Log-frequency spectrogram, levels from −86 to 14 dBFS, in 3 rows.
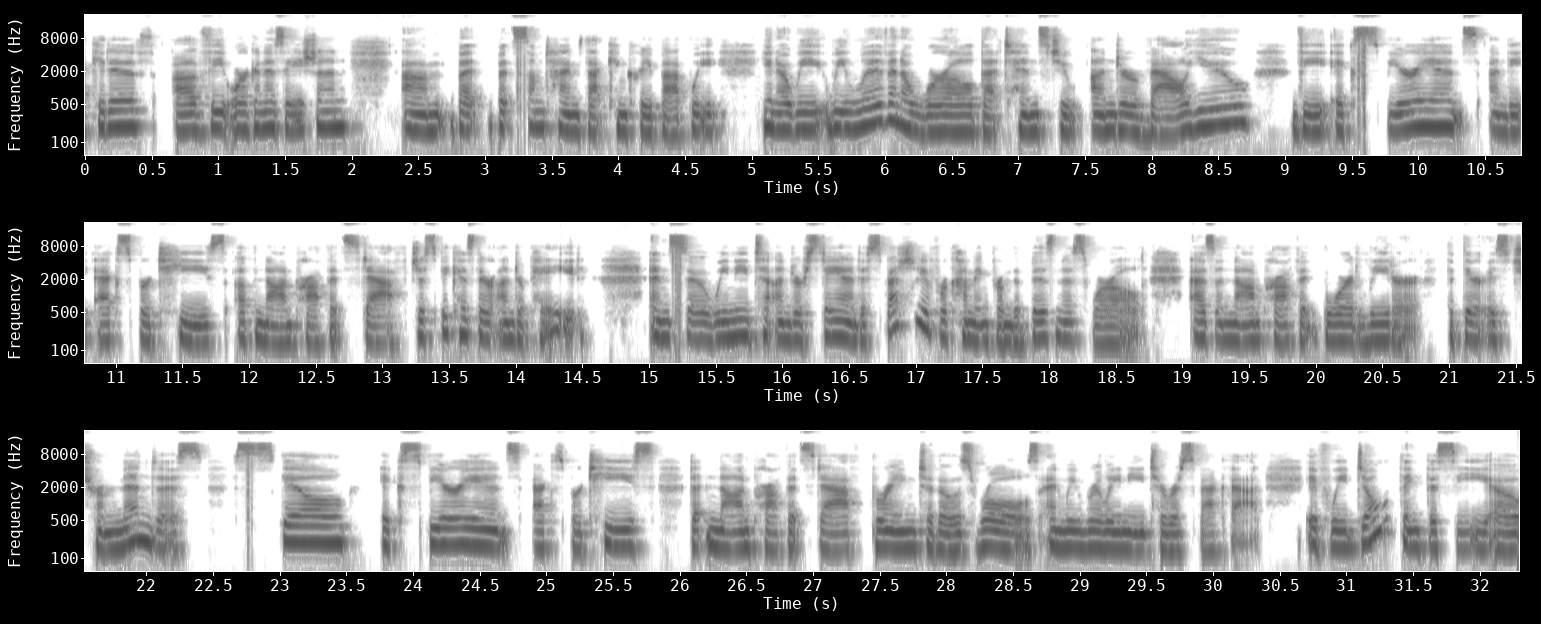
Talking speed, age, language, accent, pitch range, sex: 150 wpm, 30-49, English, American, 150-175 Hz, female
